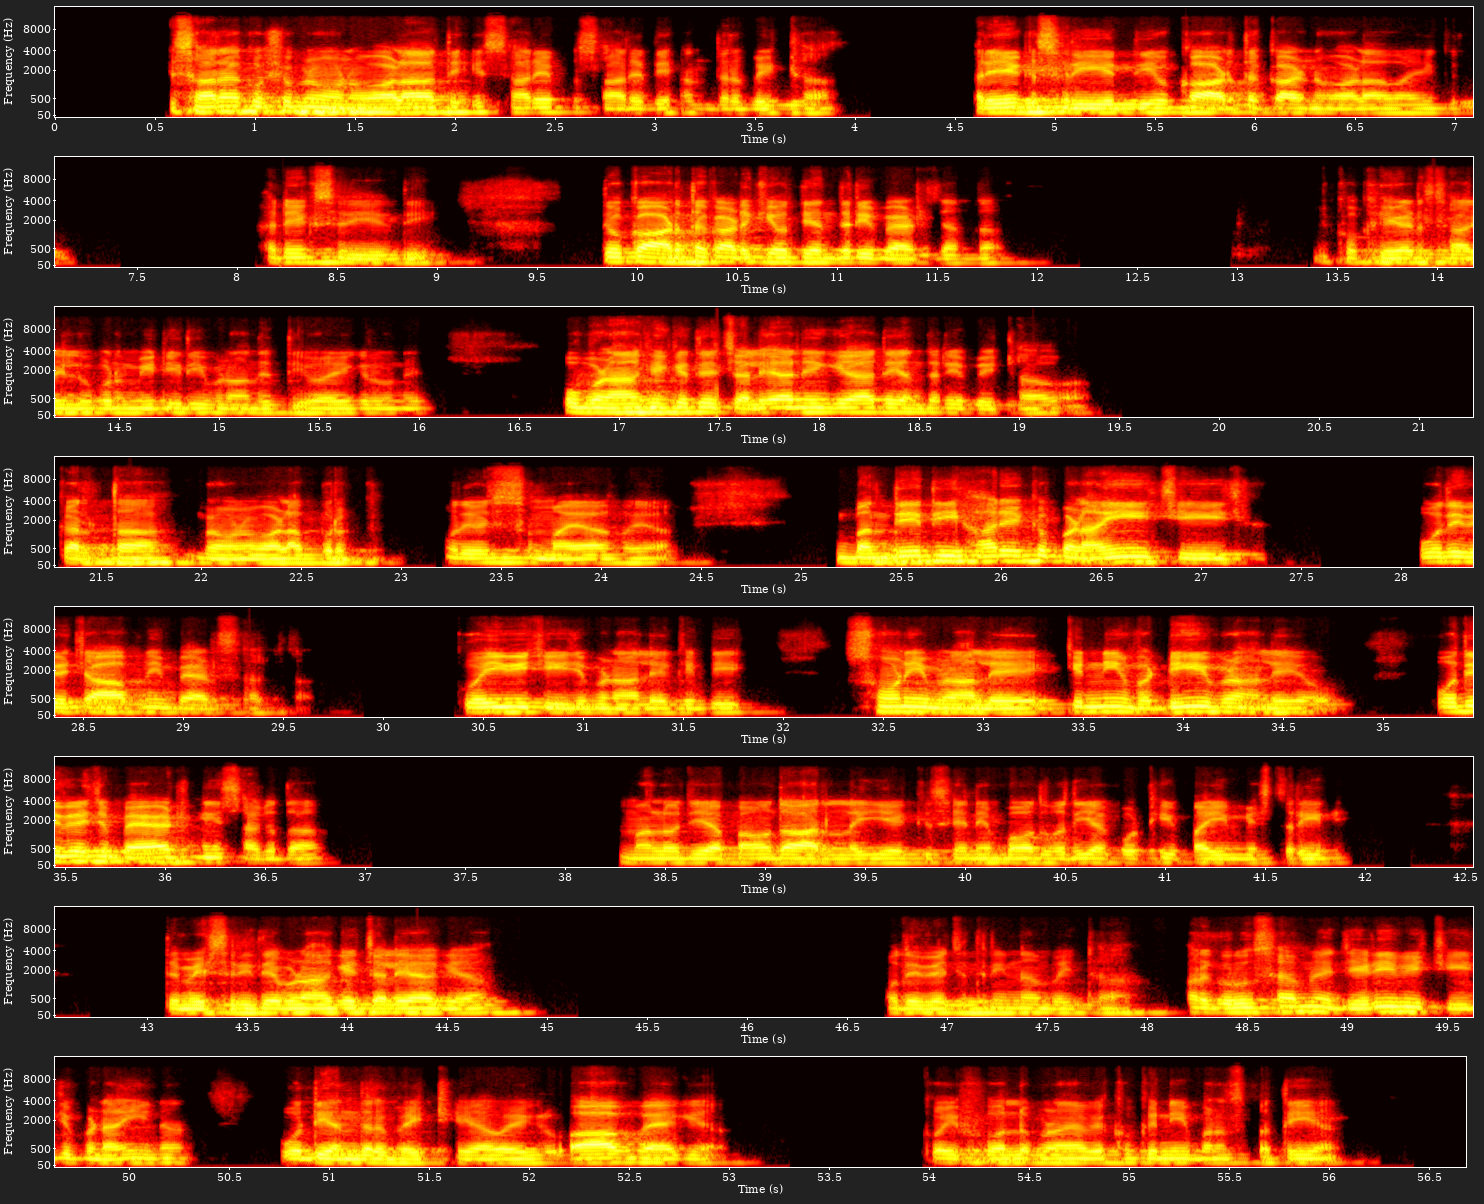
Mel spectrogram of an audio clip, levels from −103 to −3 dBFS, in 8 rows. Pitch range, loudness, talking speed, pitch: 100-110 Hz, -22 LUFS, 150 wpm, 105 Hz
